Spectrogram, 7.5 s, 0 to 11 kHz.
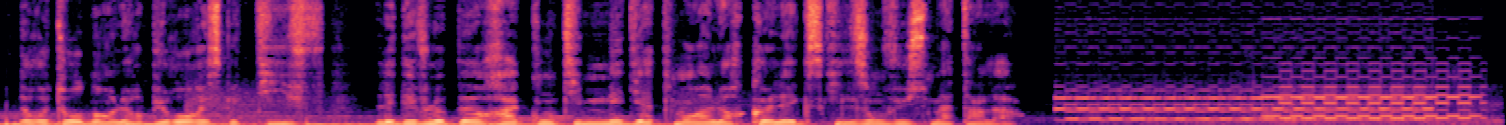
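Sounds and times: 
speech: 0:00.1 - 0:05.2
telephone ringing with an electronic tone: 0:05.3 - 0:07.5.

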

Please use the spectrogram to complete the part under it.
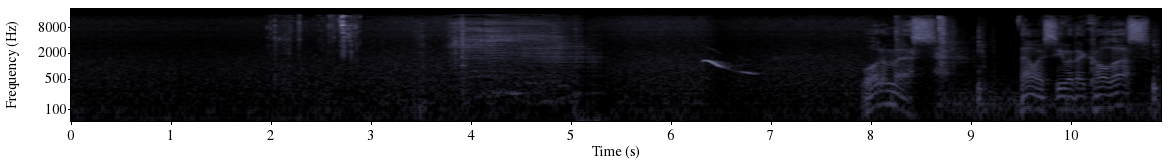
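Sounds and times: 
bunch of keys jangling as a chalet door is unlocked: 0:02.0 - 0:02.9
chalet door creaking open: 0:03.5 - 0:05.5
speech: 0:08.0 - 0:08.9, 0:09.5 - 0:10.8.

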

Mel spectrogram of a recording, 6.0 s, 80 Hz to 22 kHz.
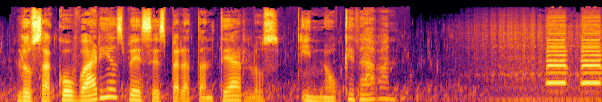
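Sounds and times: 
speech: 0:00.2 - 0:04.1
car engine idling: 0:04.8 - 0:06.0
car horn honking: 0:05.3 - 0:06.0.

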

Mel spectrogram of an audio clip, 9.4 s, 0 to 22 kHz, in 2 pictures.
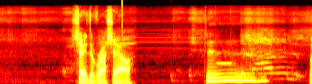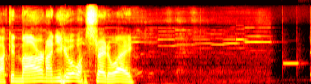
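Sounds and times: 
speech: 0:01.1 - 0:02.1, 0:03.1 - 0:06.8
faint electronic phone ringtone: 0:06.7 - 0:09.2.

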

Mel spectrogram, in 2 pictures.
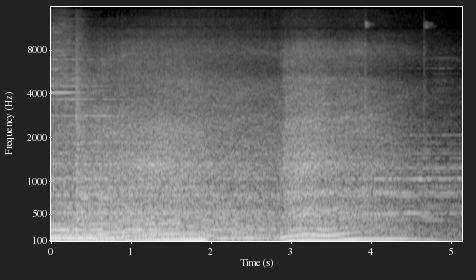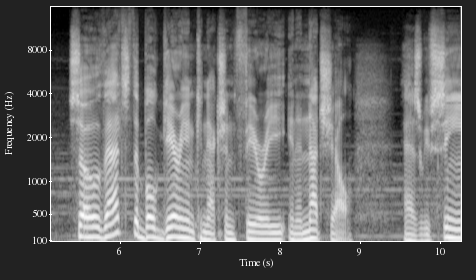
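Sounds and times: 
getaway truck engine revving and accelerating: 0:00.0 - 0:06.9
speech: 0:05.5 - 0:10.2.

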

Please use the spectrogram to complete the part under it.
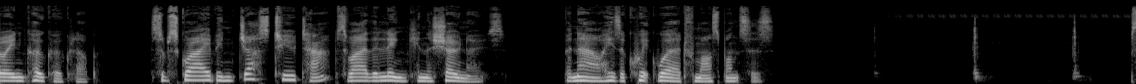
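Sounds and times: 
speech: 0:00.0 - 0:07.8
bedroom clock ticking: 0:09.7 - 0:09.9, 0:10.7 - 0:11.3.

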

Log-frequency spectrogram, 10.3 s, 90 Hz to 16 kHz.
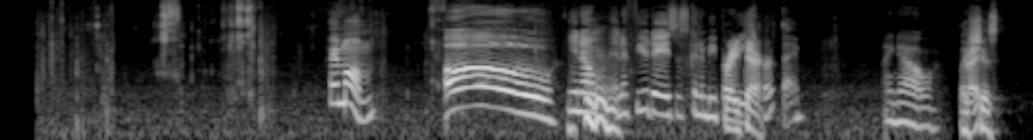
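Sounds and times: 
crunchy food being chewed: 0:00.4 - 0:04.6, 0:06.3 - 0:08.6
speech: 0:03.4 - 0:03.9, 0:04.5 - 0:08.2, 0:08.9 - 0:10.1.

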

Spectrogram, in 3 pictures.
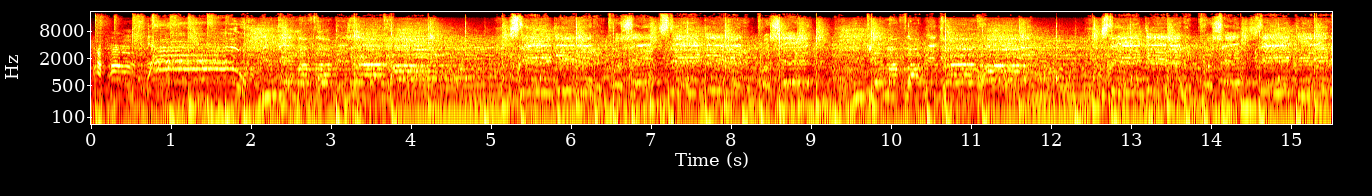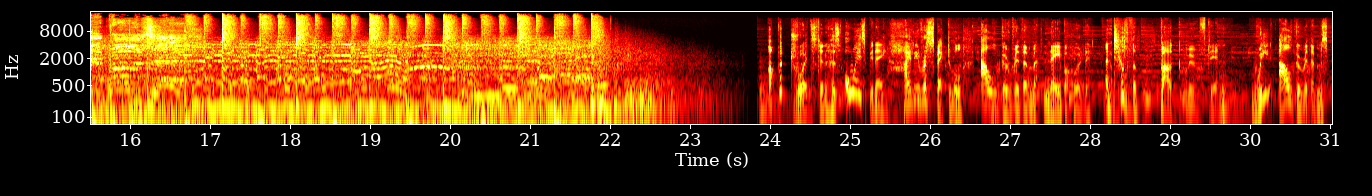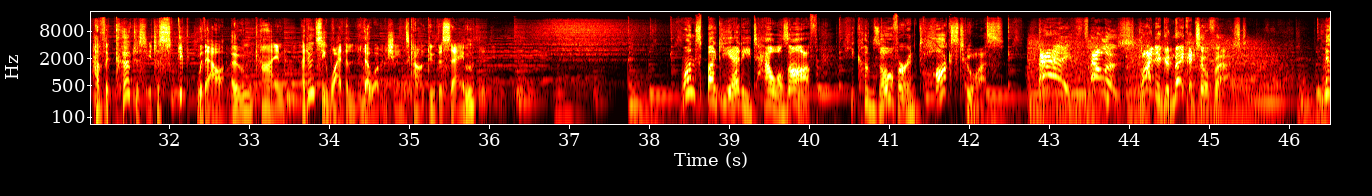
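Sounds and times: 
laughter: 0:00.0 - 0:01.6
loud dense music with pounding low-end rhythm: 0:00.0 - 0:22.1, 0:42.7 - 0:46.4
speech: 0:24.5 - 0:36.1, 0:38.4 - 0:45.6, 0:46.4 - 0:46.5.

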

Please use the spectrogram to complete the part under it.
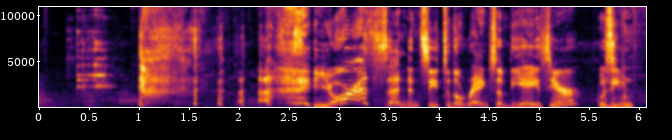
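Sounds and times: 
ale mugs clinking in a toast at a feast: 0:00.2 - 0:01.7
laughter: 0:01.0 - 0:02.7
speech: 0:02.0 - 0:06.0.

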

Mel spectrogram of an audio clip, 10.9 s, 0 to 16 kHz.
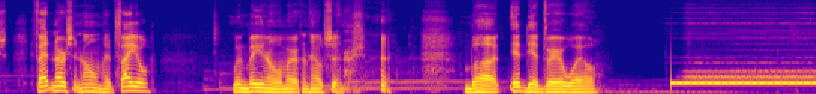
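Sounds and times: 
speech: 0:00.5 - 0:02.1, 0:03.1 - 0:08.0
electronic telephone ring tone from 1984: 0:08.9 - 0:10.8.

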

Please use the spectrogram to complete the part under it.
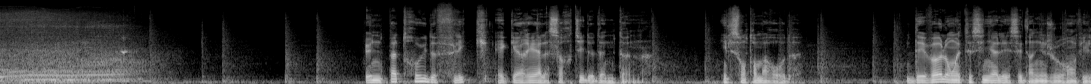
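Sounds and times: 
Ford car engine roaring at full throttle: 0:00.0 - 0:02.0
speech: 0:03.7 - 0:08.2, 0:09.1 - 0:10.9.

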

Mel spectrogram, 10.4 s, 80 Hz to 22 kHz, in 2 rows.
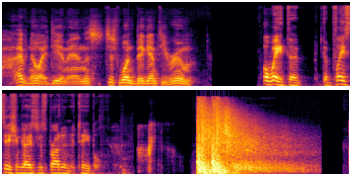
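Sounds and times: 
speech: 0:00.2 - 0:03.0, 0:03.9 - 0:06.8
gunshot in a video game: 0:08.2 - 0:10.0.

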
